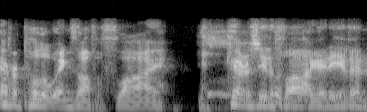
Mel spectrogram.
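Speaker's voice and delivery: gritty, grating, rough, creaky put-on growl. Answering a quoted line with more quoted lines, in an Edgar voice. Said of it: "you do a pretty good Edgar voice there".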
